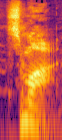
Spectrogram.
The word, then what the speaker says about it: Smaht: You got to add a little bit more Rhode Island on that Smaht. thing. Smaht. There we go.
